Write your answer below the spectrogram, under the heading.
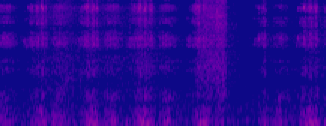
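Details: Sleeping Welsh Corgi puppy snoring softly, short nasal rasps roughly every half second in a small room, with a faint rustle midway.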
